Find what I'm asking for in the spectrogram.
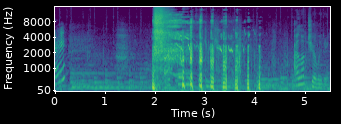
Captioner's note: laughing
